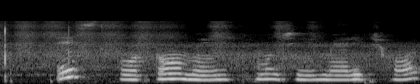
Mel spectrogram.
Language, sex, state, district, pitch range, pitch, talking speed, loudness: Hindi, female, Madhya Pradesh, Umaria, 220-245 Hz, 225 Hz, 100 wpm, -21 LUFS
